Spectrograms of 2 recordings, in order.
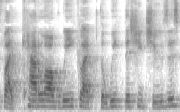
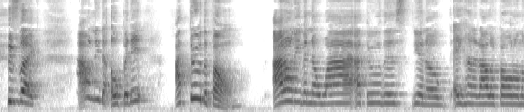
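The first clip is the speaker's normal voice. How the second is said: excited; 6 semitones higher than usual. Real, not acted. Excited retelling, phone thrown.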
